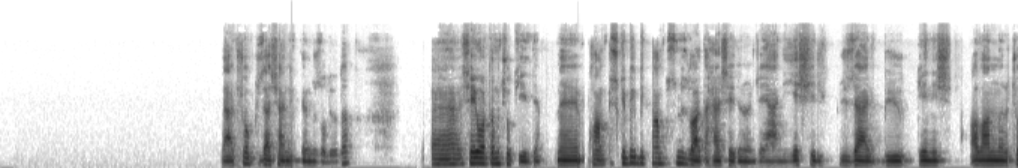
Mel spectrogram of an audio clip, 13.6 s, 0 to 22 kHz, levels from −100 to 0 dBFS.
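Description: A speech clip with two blocks of digital silence, at 3.88 s and 7.70 s. In each, a run of samples drops abruptly to silence and then resumes with no fade. The first hole lasts about 5.3 ms and registers as a tick; the second lasts about 10.7 ms and is likewise heard as a tick or dip. The durations fit 256-sample and 512-sample buffers, consistent with the audio path failing to fill an output buffer in time.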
